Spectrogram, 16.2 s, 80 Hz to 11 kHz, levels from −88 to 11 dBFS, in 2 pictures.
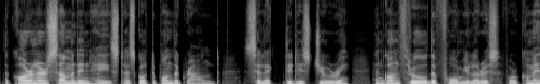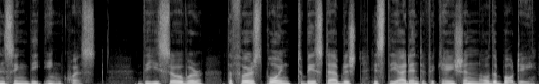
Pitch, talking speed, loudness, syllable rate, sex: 120 Hz, 135 wpm, -19 LUFS, 4.4 syllables/s, male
